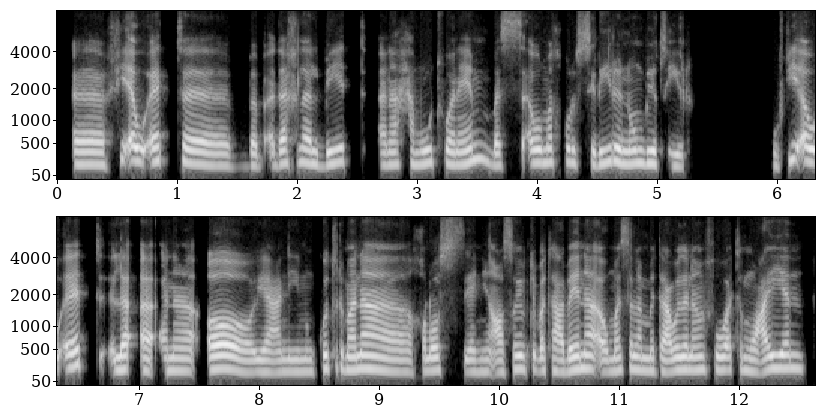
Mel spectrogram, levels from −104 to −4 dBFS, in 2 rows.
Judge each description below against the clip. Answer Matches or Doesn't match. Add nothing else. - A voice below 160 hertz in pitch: Doesn't match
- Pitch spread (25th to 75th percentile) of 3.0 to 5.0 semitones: Doesn't match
